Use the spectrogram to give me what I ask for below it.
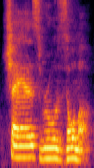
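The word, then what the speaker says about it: χαρίζομαι: way this word forgiving and the Greek is pronounced Chaz rules OMA CH AR i zo m AI and it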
